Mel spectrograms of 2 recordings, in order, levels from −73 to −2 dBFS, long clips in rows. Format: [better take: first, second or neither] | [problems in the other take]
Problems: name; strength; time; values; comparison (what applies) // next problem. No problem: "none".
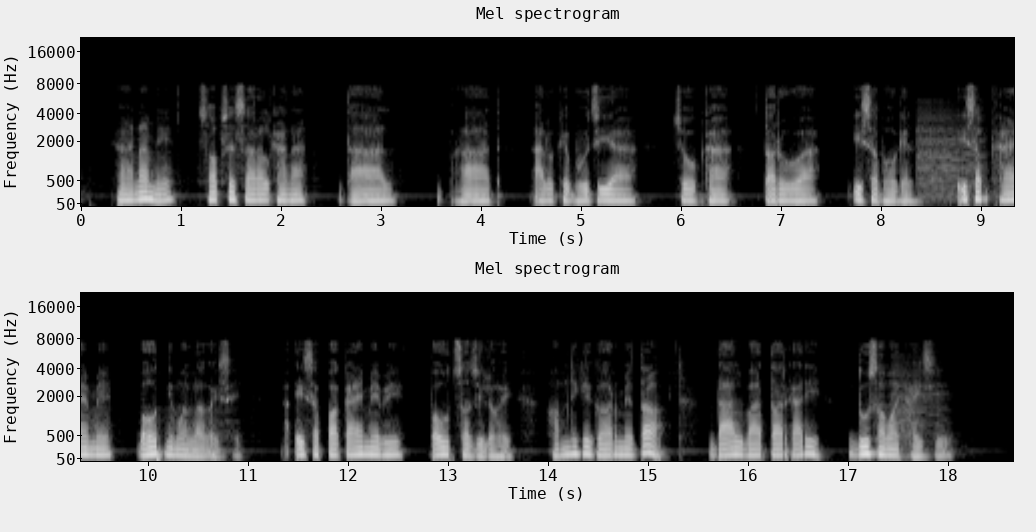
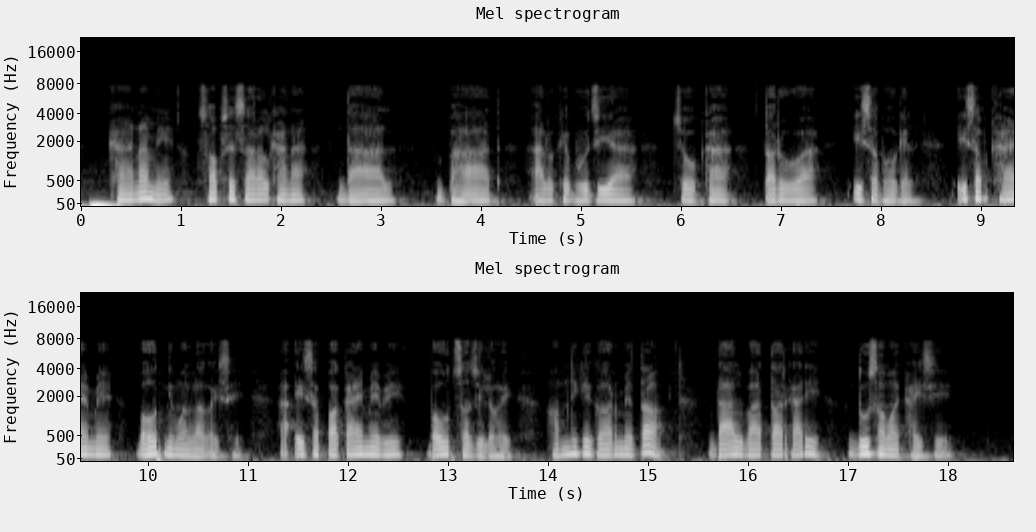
second | noise reduction (neural mask model RNNoise)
